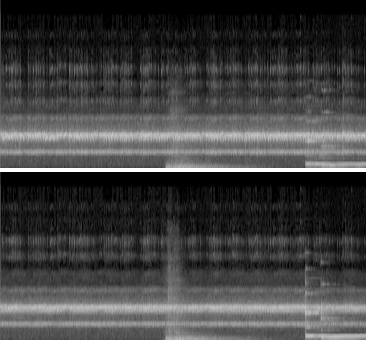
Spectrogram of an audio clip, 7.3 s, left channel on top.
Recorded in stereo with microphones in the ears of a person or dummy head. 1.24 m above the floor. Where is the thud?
50° right (ahead or behind), 3 m.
